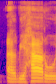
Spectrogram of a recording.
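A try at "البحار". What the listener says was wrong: Ini panjang. Al-biharu.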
